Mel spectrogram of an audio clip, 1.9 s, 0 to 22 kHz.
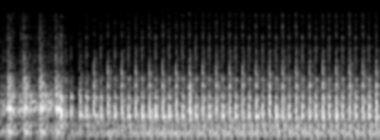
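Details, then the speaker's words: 12-volt virtual pinball shaker motor run at about 5 volts, loosely nailed to the workbench: fast, even buzz about twenty-three beats a second, steady; small but very loud; normal shaker motor running. "so it's a small motor but it's very loud so that'll be perfect in a smaller cab"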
